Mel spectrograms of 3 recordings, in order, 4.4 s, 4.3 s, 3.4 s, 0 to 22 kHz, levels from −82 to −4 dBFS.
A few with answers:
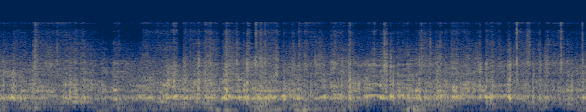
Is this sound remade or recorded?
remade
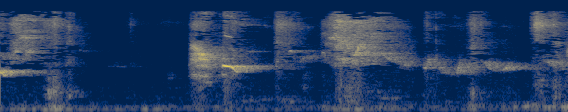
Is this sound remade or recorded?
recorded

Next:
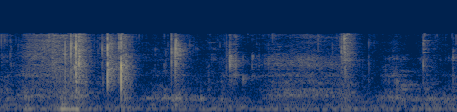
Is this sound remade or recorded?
recorded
